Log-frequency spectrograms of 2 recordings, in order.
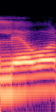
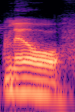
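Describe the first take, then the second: First: The word begins with an L sound. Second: The word begins with an N sound. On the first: The speaker calls it wrong. "উচ্চারণ তার ঠিক নাই" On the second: The speaker calls it right. "আসলে লেওয়া না নেওয়া ফলে"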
